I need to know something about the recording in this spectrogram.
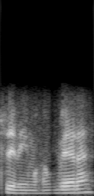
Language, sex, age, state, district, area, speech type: Tamil, male, 30-45, Tamil Nadu, Pudukkottai, rural, conversation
